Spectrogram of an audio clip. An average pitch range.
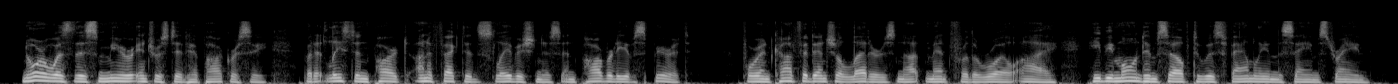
Yes: average, 3.2 semitones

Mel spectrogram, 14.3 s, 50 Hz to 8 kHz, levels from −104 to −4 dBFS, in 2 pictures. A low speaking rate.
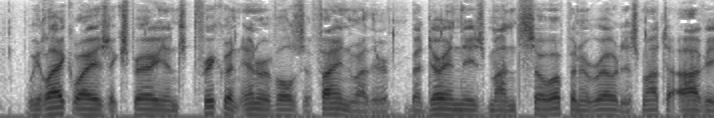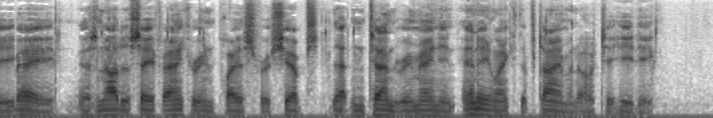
No: average, 150 wpm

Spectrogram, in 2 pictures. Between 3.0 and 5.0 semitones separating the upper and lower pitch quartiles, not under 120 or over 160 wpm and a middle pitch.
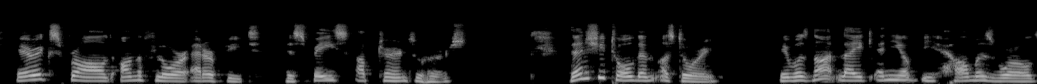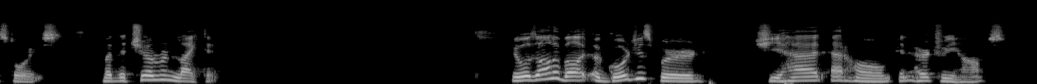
Yes: average, 4.1 semitones; average, 140 wpm; medium, 165 Hz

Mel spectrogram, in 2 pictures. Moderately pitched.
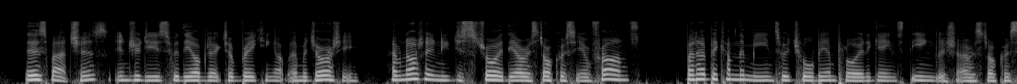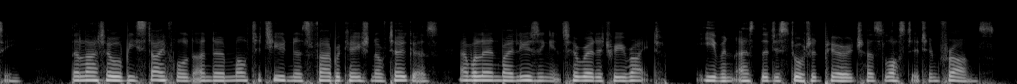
Yes: medium, 180 Hz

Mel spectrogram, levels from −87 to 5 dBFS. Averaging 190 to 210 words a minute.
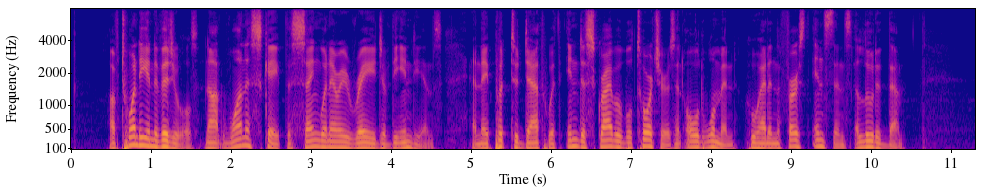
No: average, 165 wpm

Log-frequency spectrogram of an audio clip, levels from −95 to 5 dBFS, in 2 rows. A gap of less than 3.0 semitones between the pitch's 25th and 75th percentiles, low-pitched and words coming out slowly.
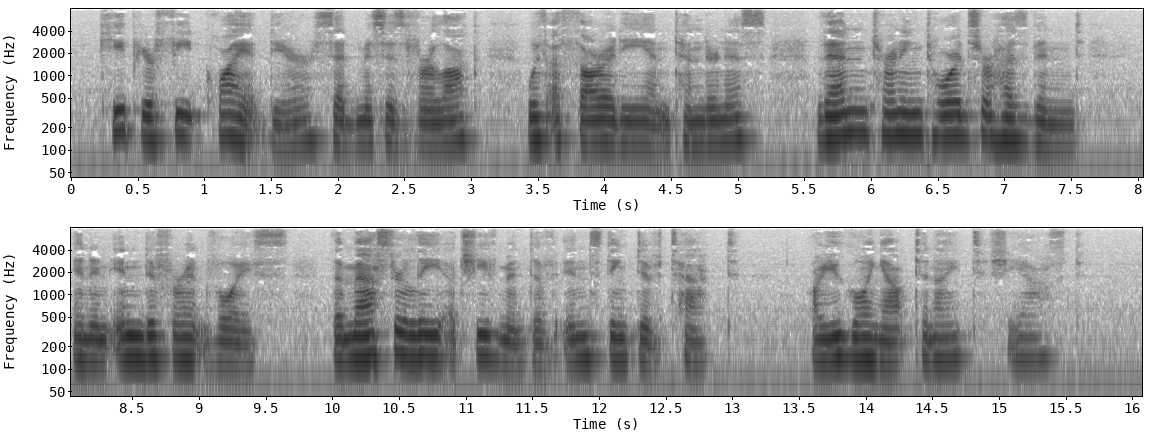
Yes: narrow, 2.6 semitones; low, 130 Hz; slow, 130 wpm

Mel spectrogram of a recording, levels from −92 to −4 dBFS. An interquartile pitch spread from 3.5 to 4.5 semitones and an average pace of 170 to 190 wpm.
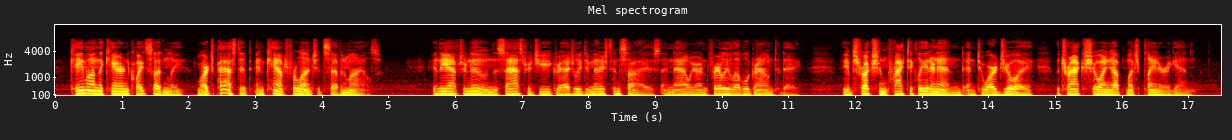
Yes: average, 3.9 semitones; average, 180 wpm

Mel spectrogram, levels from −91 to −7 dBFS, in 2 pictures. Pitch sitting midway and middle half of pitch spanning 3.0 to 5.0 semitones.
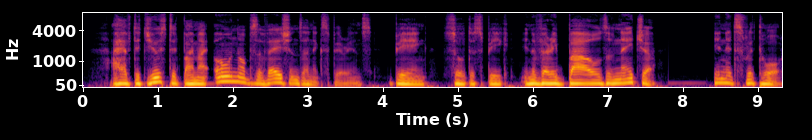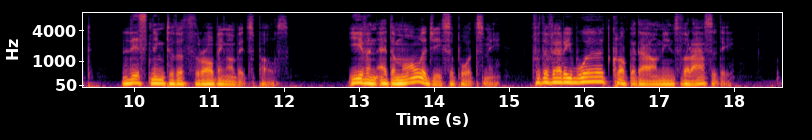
No: very low, 95 Hz; average, 3.9 semitones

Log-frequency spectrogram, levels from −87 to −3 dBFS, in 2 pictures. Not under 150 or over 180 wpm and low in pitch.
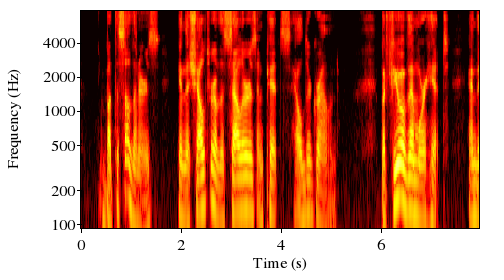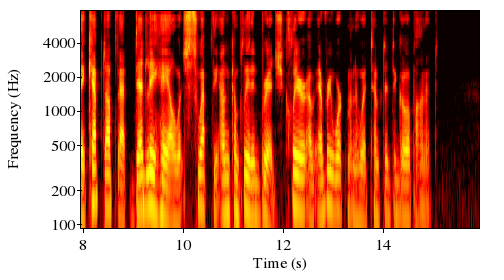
Yes: average, 160 wpm; low, 125 Hz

